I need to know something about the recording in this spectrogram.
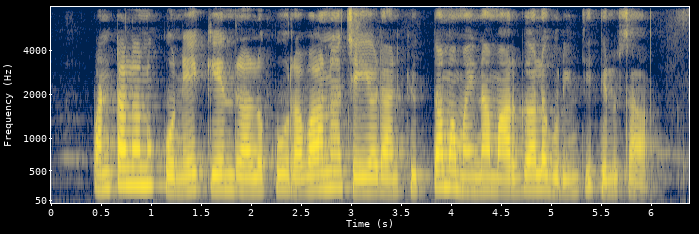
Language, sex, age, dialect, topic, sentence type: Telugu, female, 18-24, Southern, agriculture, question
